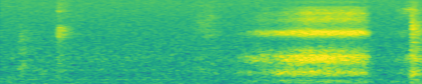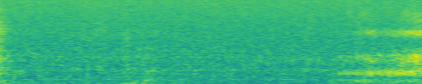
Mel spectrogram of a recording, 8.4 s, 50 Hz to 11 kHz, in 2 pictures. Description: I happened to have my H4n handy, so I recorded my Labrador snoring.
